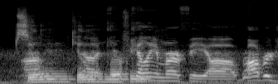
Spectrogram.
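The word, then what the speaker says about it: Cillian Murphy: Killian Murphy.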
